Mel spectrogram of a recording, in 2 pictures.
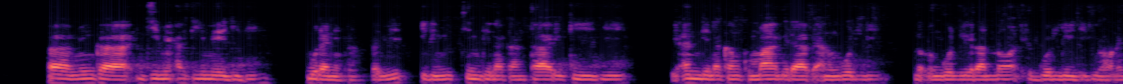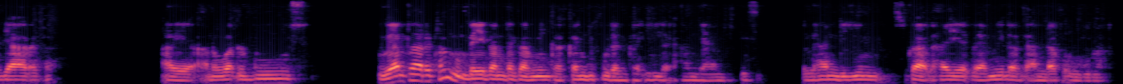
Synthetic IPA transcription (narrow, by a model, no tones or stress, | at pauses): tamiŋkad͡ʒimiʔadimeːd͡ʒiɗi | ɓuɾanikata̰wiiɗimit͡ʃːintinakantaːɾikiːd͡ʒi | ʔɛ̰ʔandinakaŋkɔmaːmiɾaːɓɛ̰a̰naŋɡolːi | nɔ̰ɗuŋɡolːiɾanːɔnɛɡolːeːd͡ʒiɗihɔnad͡ʒaɾata | ʔa̰a̰nawaɗudus | wialtaɾɛtɔnɗumbɛjdantakamjinkakaɲd͡ʒiɓuɾanikaʔilːaɛɦandɛhandɛkesi̥ | tabɛhandɛjinsu̥kaːɓɛɦajːɛɓɛamilaɓɛ̰a̰ndafɔ̰ŋɡuma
